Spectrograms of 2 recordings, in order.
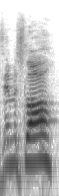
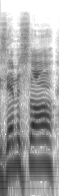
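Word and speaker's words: Przemysław: Zemislaw? Yeah, I just say Ranowski. I like the Runowski side, but maybe Zemislaw. The P, the R are silent.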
